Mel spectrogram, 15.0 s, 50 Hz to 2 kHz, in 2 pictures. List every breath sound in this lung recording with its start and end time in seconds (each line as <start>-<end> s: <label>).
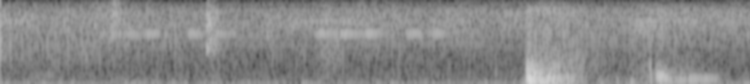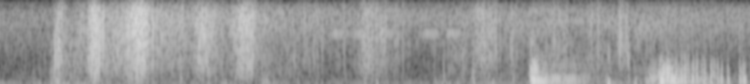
5.18-6.03 s: inhalation
5.18-6.03 s: rhonchi
6.21-7.26 s: wheeze
12.74-13.55 s: inhalation
12.74-13.55 s: rhonchi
